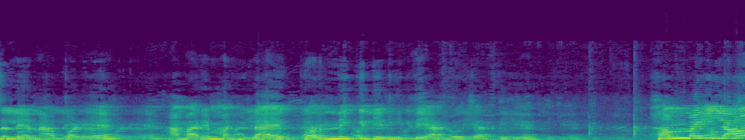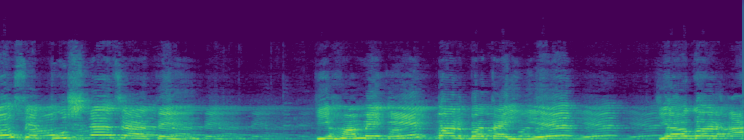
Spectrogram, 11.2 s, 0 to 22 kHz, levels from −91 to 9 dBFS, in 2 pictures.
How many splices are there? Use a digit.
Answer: 0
